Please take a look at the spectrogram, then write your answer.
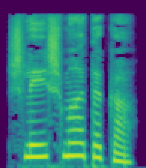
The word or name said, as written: ಶ್ಲೇಷ್ಮಾತಕ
